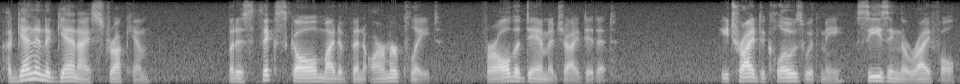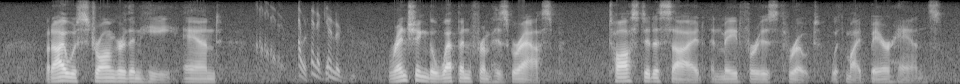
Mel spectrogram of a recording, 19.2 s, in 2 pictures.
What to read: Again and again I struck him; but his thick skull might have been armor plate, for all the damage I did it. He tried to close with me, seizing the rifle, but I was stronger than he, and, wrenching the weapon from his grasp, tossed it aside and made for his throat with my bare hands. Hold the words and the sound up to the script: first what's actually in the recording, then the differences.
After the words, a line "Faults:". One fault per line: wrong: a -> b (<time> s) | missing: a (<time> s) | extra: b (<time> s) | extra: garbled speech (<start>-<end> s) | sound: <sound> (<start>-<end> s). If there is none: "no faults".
Again and again I struck him; but his thick skull might have been armor plate, for all the damage I did it. He tried to close with me, seizing the rifle, but I was stronger than he, and, wrenching the weapon from his grasp, tossed it aside and made for his throat with my bare hands.
Faults:
sound: chirp (12.2-13.2 s)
